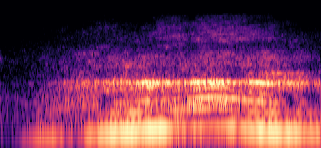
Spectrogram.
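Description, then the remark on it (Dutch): A bus engine rumbles, its low tone rising and swelling as it revs and draws nearer, steady and loud for a few seconds with no talking. “Oh, daar is de bus.”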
